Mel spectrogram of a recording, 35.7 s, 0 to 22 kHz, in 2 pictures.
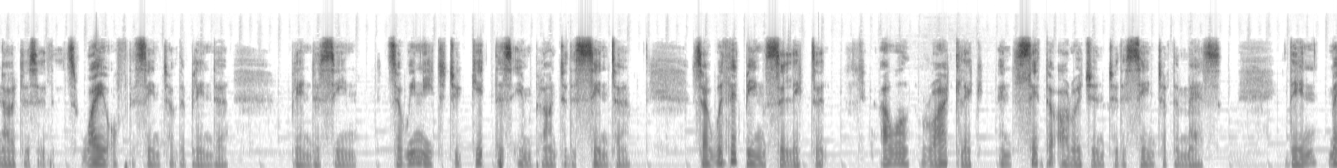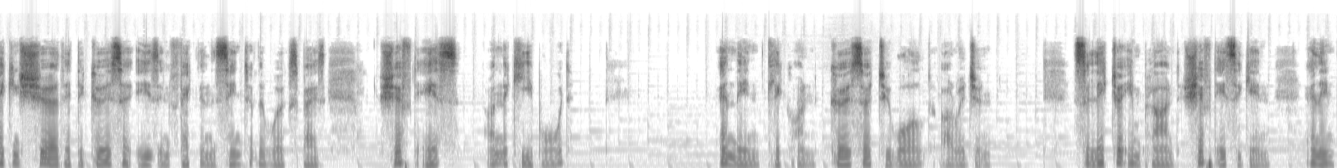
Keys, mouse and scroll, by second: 1.6-8.9 shift+middle drag, 8.9-10.1 scroll down 1, 10.1-10.6 scroll up 1, 10.6-12.0 scroll up 1, 12.0-15.1 right drag, 17.3 click, 18.4 shift+click, 20.0 shift+right click, 26.8 shift+s, 32.0 click, 33.3 shift+s.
